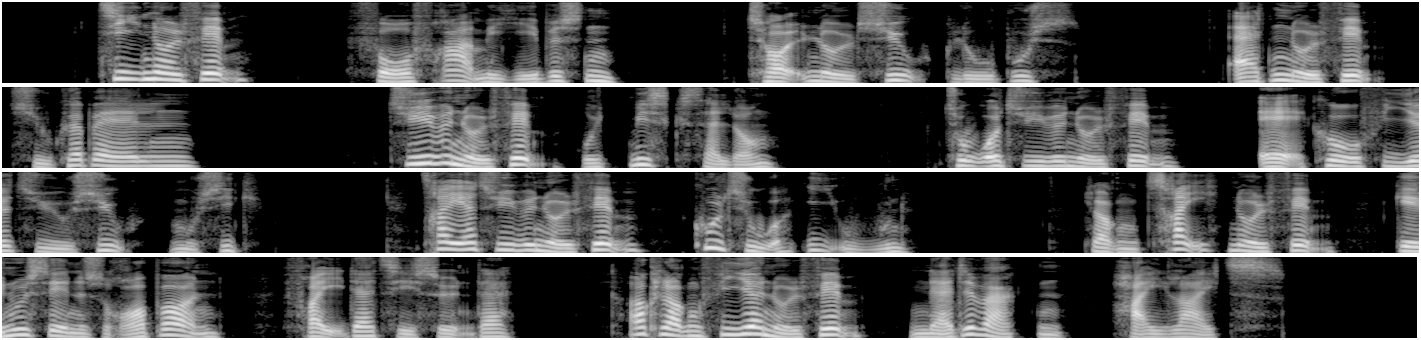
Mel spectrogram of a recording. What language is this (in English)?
Danish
